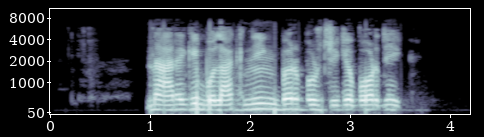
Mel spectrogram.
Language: Uzbek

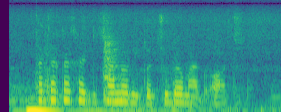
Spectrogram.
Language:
Luo (Kenya and Tanzania)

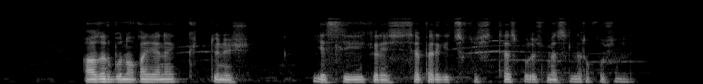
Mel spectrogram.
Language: Uyghur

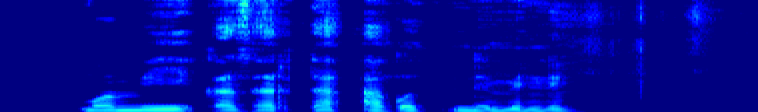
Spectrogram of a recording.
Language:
Kalenjin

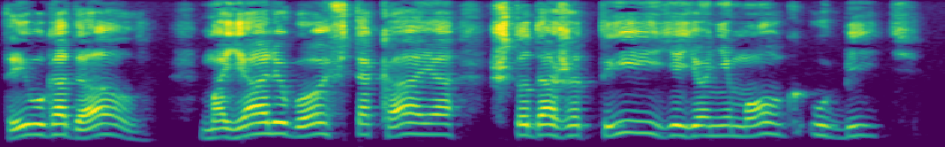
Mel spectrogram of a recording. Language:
Russian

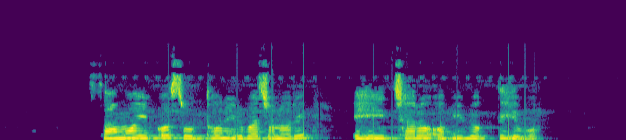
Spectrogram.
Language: Odia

